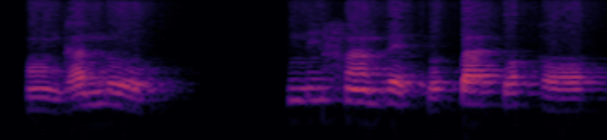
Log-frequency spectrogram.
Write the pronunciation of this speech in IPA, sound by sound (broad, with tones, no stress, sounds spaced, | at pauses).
ɔ̃˨ ɡ a˨˦ n o˦˨ | n i˦ f ã˦ b ɛ˦˨ k͡p o˨˦ k͡p a˦ ɡ͡b ɔ˦ k ɔ˧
